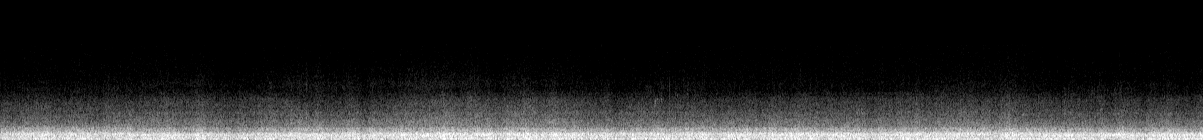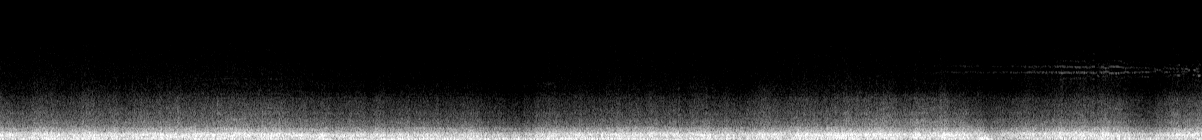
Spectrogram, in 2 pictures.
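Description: Steady rush of wind on a bike-mounted camera's microphone mixed with the noise of car traffic passing through the intersection. A low engine hum rises from a passing vehicle about two-thirds of the way through.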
